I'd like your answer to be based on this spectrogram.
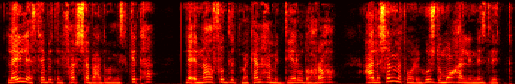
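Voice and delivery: usual speaking voice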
